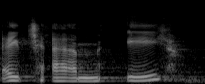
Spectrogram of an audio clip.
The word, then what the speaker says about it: HMIE: We pronounce it HME.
